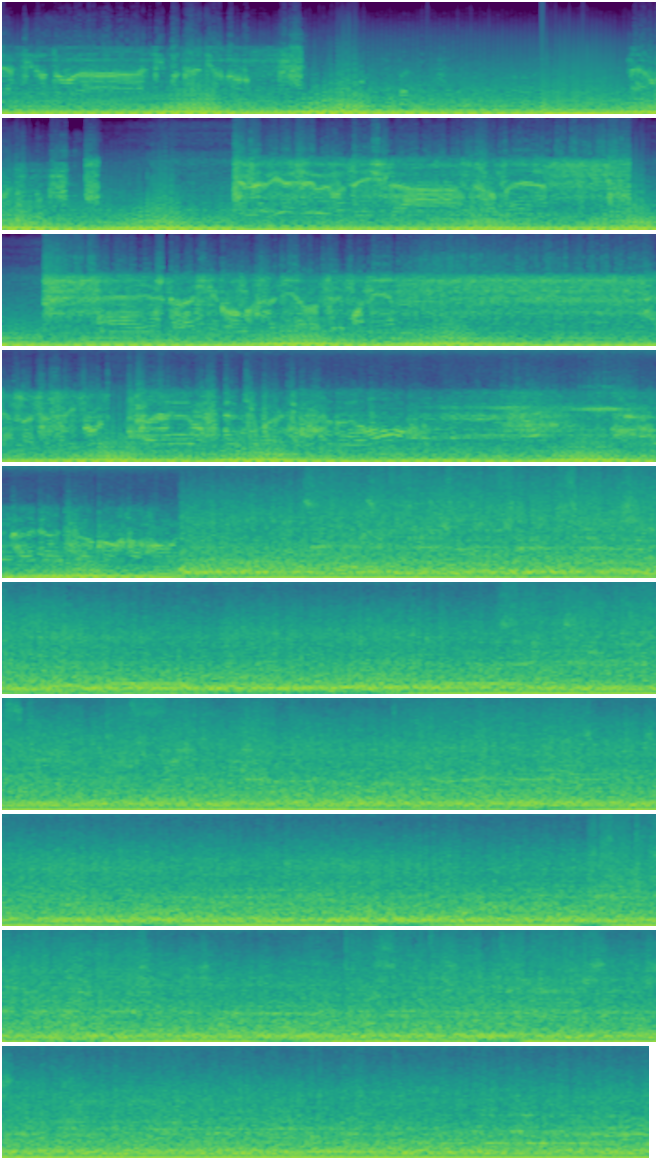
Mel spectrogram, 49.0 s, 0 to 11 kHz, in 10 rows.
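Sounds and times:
distorted harsh noise: 0:00.0 - 0:49.0
distorted voice: 0:00.0 - 0:49.0
heavy low drone: 0:00.0 - 0:49.0
heavy low rumble: 0:00.0 - 0:49.0
thin high whine: 0:00.0 - 0:49.0.

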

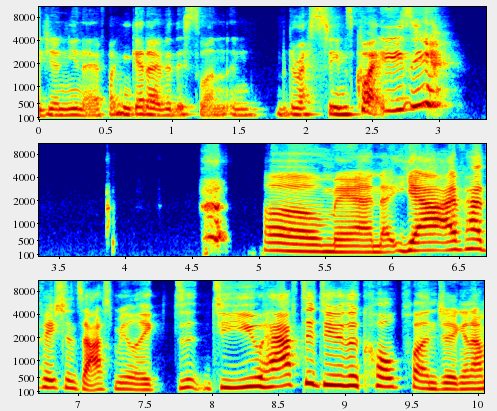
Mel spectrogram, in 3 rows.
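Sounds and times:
woman laughing: 0:04.6 - 0:04.8.

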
